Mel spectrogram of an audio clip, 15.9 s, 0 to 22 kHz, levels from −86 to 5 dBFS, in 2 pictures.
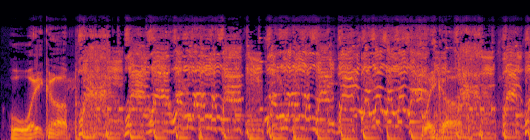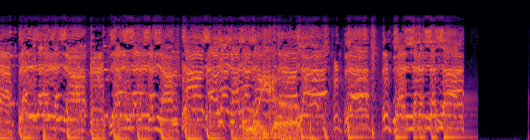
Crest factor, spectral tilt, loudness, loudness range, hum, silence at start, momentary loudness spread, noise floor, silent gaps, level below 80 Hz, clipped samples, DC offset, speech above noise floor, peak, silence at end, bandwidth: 12 dB; -2.5 dB/octave; -15 LUFS; 1 LU; none; 0.15 s; 3 LU; -72 dBFS; none; -30 dBFS; under 0.1%; under 0.1%; 55 dB; -4 dBFS; 0.85 s; 14.5 kHz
